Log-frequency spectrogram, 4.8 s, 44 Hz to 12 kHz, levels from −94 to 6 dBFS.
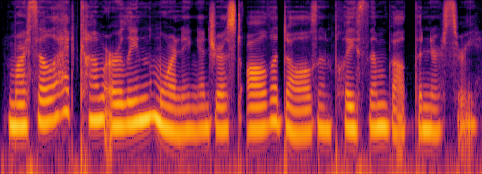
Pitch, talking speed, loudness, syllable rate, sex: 215 Hz, 225 wpm, -16 LUFS, 5.8 syllables/s, female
